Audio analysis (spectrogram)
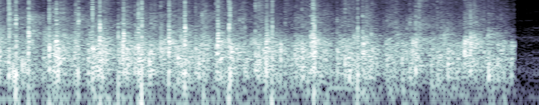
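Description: Loud, sustained applause from a sizable crowd at an awards grand finale, dense rapid clapping that carries on before cutting off abruptly at the end.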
